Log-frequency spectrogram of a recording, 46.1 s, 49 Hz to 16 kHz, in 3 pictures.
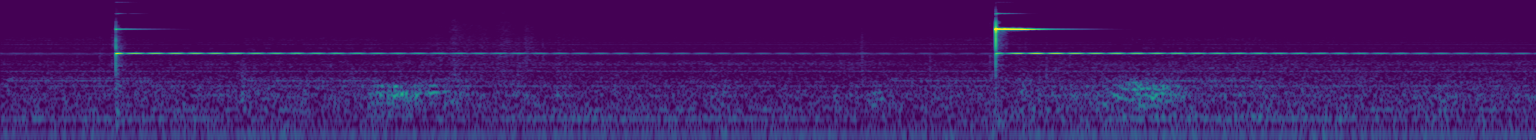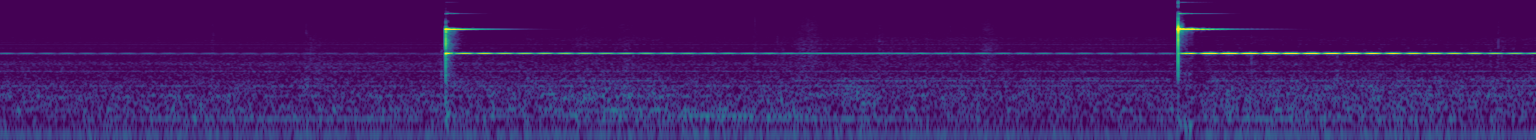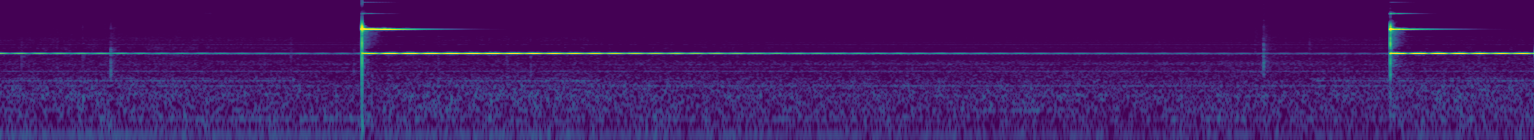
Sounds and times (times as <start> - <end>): Tuning fork: 0.0 - 46.0
Chime: 1.0 - 46.0.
